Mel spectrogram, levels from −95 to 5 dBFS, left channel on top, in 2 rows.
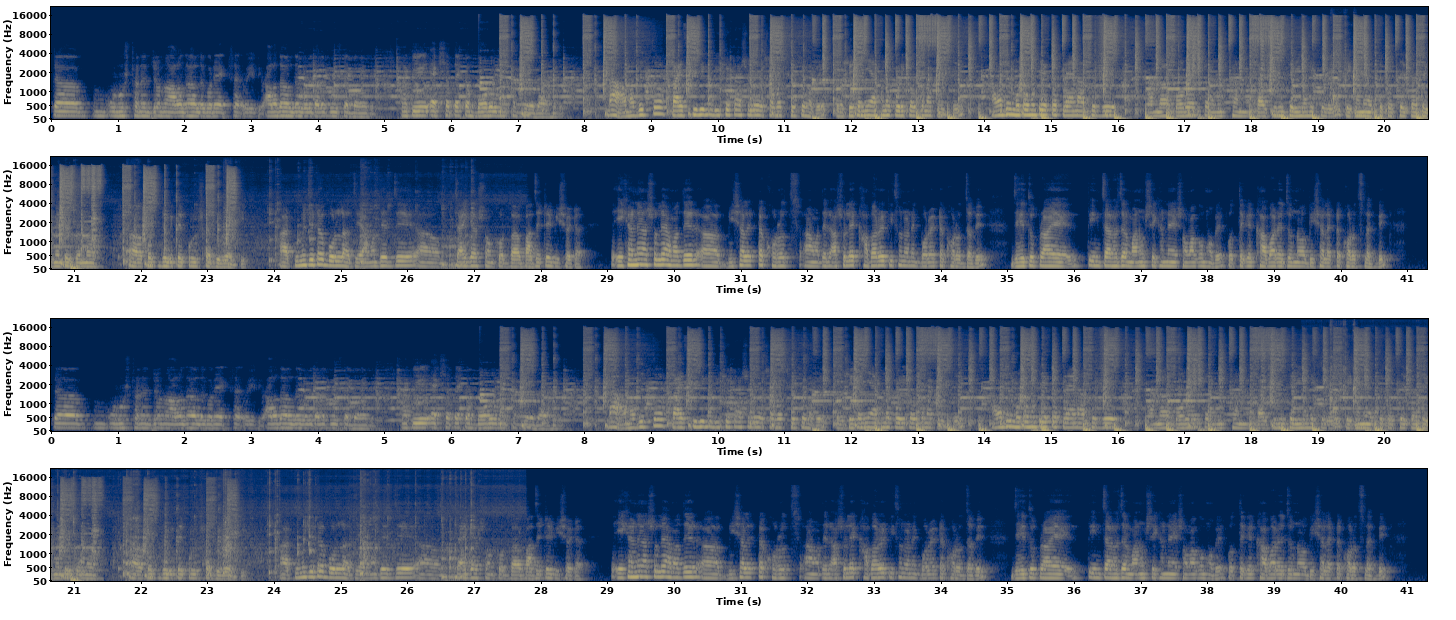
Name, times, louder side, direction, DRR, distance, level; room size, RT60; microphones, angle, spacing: voice 1, 0.0-4.9 5.2-7.7, left 3 dB, 90° left, 5 dB, 0.5 m, -33 dB
sound 1, 3.7-21.4 21.7-22.5 23.0-23.4, left 3 dB, 55° left, 0.8 m, -33 dB
voice 2, 8.3-13.7 14.1-16.0 16.4-21.4 21.8-23.6 24.1-28.6 29.1-34.7 35.1-40.7, left 4 dB, 35° left, 7 dB, 0.3 m, -31 dB
Ocean, 18.8-27.8, right 4 dB, 40° right, 0.6 m, -45 dB
5.8 x 2.2 x 3.8 m, 0.35 s
head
